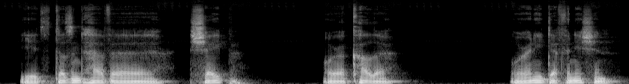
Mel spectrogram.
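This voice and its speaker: Very deep and low in pitch, a man speaks in a calm, soothing, dark, mellow tone at a fairly slow pace, with monotone, flat intonation, very even loudness and long, frequent pauses. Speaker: meditation guide. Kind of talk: guided meditation. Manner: slow, calm, soothing; long pauses, gentle, unhurried.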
